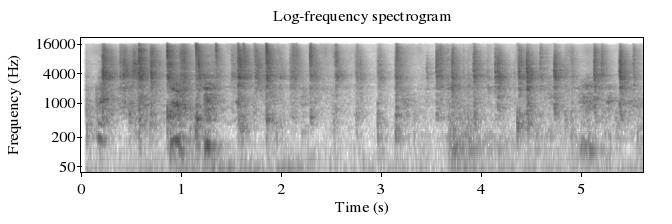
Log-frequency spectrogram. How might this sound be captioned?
Dog walks
Theres a dog walking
